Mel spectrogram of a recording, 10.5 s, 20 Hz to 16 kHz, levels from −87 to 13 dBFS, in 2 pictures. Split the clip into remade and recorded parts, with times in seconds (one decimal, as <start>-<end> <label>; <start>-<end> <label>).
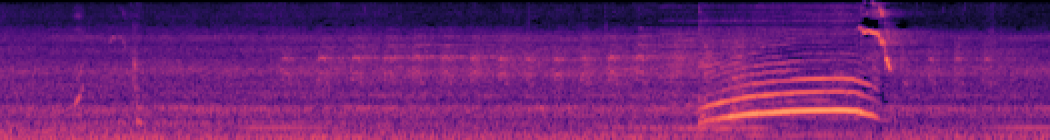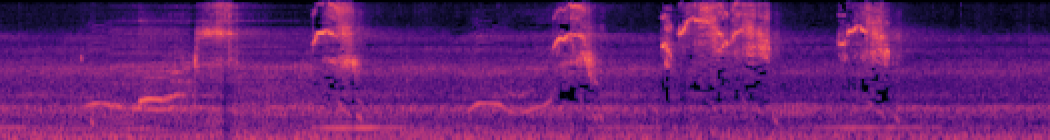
0.0-3.3 recorded; 3.3-4.3 remade; 4.3-5.8 recorded; 5.8-6.8 remade; 6.8-10.5 recorded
